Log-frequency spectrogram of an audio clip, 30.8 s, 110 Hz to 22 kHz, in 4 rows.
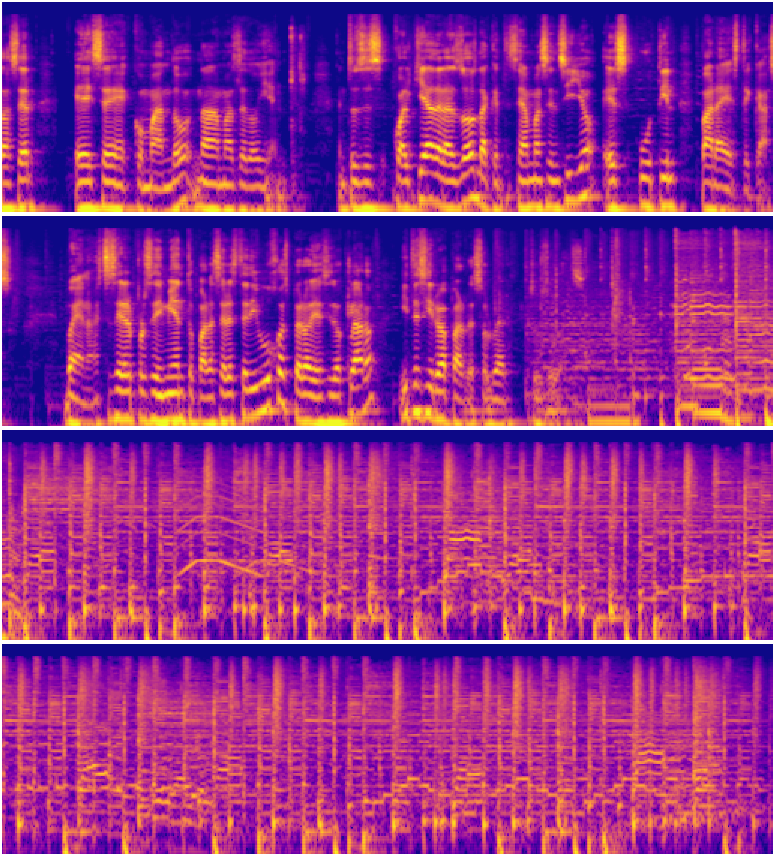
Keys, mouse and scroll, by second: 2.8 Escape, 20.9 click, 30.4 click.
